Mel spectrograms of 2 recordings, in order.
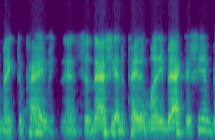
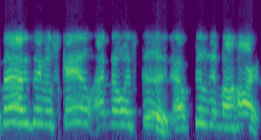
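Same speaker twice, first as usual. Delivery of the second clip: high-pitched mock voice of a stubborn sister; stubborn sister shrugging off a scam warning, high mock voice; imitating stubborn sister.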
